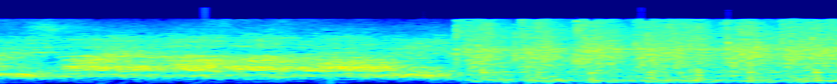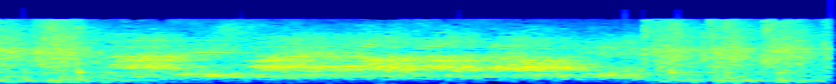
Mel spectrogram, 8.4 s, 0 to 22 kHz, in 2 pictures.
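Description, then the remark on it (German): Hundreds of students chant loudly in unison in a Hamburg university lecture hall in October 2019, shouting down Professor Bernd Lucke at his macroeconomics lecture, with rhythmic shouted phrases repeating in waves, mixed with crowd noise and bursts of clapping. “Das rufen hunderte Studierende im Oktober 2019 in einem Hamburger Hörsaal.”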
